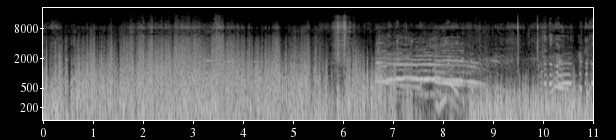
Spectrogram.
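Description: Loud, steady wind at Amboli waterfall buffets the microphone with a continuous roar, joined later by faint whistling tones.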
